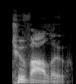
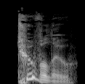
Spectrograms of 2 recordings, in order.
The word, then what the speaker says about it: Tuvalu: It's pronounced Tuvalu, with the accent on the second syllable, not Tuvalu, with no syllable accented.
